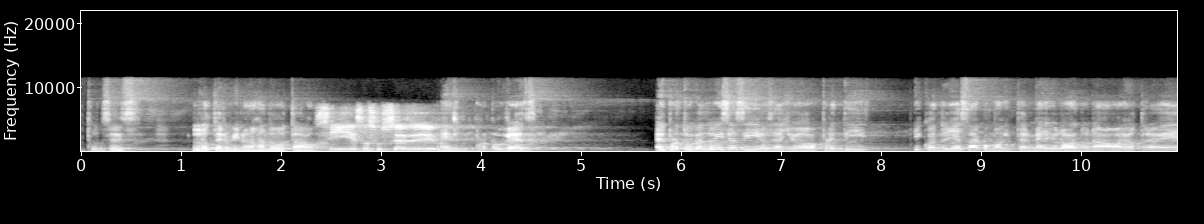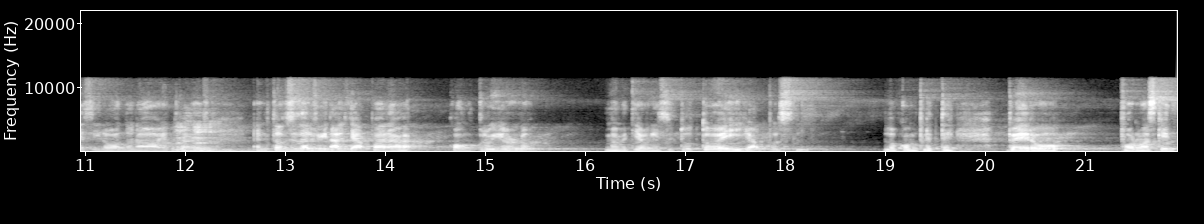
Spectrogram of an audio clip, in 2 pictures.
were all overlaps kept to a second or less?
Yes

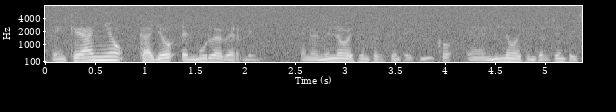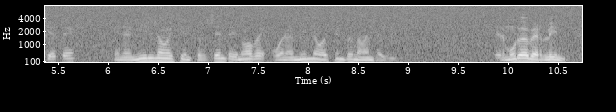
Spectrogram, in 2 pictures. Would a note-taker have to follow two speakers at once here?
No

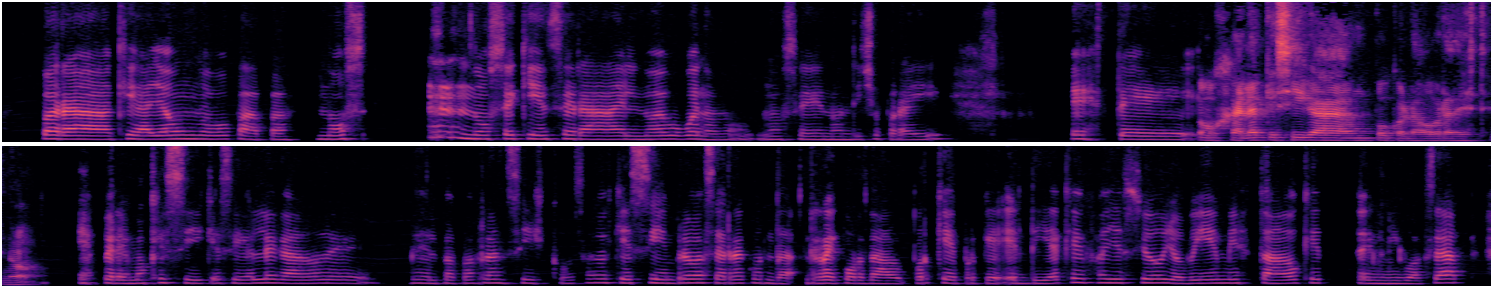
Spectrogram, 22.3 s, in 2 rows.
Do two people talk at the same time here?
No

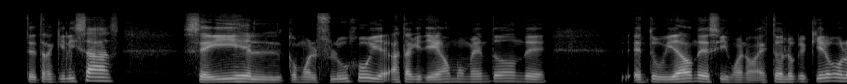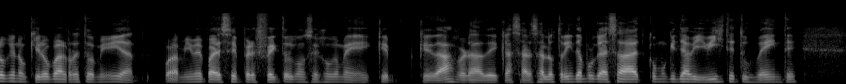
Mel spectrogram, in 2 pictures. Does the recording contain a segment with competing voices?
No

